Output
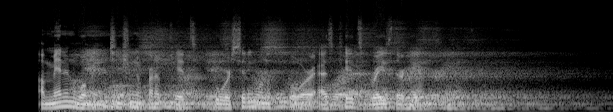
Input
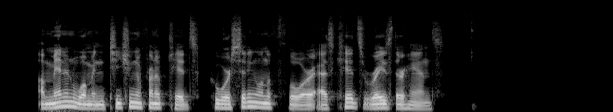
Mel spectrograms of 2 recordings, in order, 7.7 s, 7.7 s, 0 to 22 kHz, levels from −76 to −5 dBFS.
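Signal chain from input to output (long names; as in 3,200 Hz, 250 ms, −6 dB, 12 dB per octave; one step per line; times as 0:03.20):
mu-law and A-law mismatch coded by A
on a send: feedback delay with all-pass diffusion 461 ms, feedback 46%, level −3 dB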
